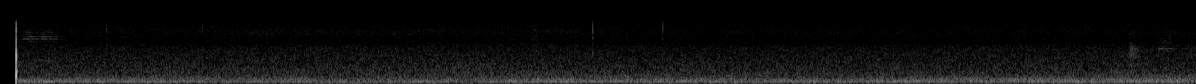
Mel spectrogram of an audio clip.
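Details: Quiet indoor room noise with a low hum and a single click at the start, and no animal sound is heard.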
